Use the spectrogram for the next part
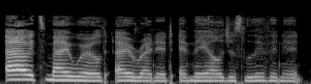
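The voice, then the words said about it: Imitates another person's voice. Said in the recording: “your accent is pretty spot on these days”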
